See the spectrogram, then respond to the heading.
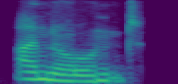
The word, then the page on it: unowned: Indian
